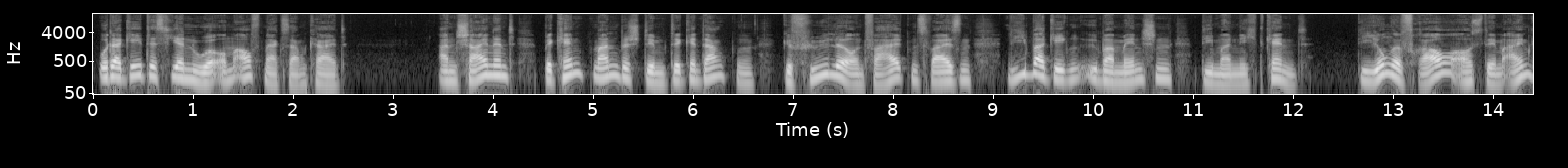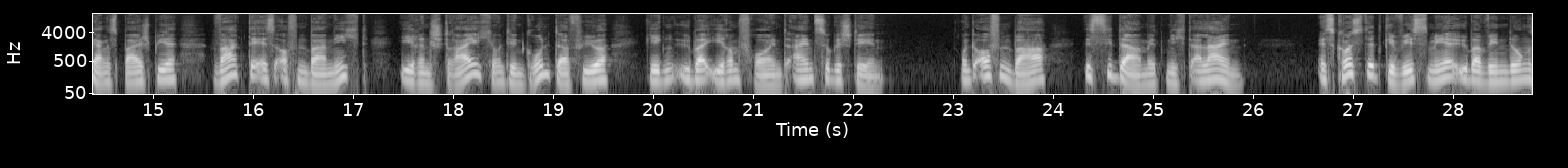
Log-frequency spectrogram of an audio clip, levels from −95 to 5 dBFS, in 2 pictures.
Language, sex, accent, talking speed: German, male, German, 115 wpm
